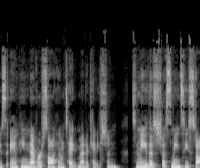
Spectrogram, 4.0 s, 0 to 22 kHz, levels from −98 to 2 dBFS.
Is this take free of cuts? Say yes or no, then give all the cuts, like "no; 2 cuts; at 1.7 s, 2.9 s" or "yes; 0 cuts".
no; 1 cut; at 2.5 s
